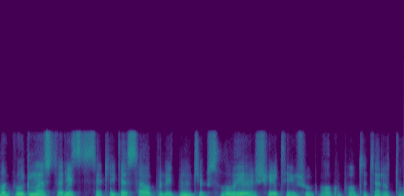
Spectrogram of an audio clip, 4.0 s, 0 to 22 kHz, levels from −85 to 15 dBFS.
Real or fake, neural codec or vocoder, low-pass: fake; codec, 16 kHz, 1 kbps, FreqCodec, smaller model; 7.2 kHz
